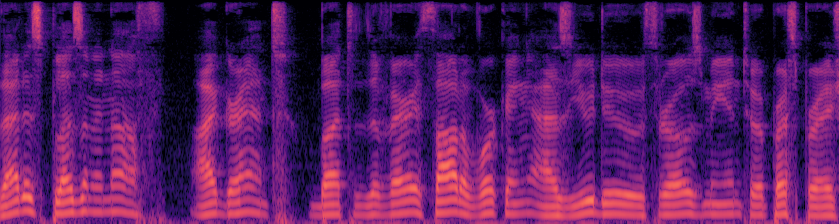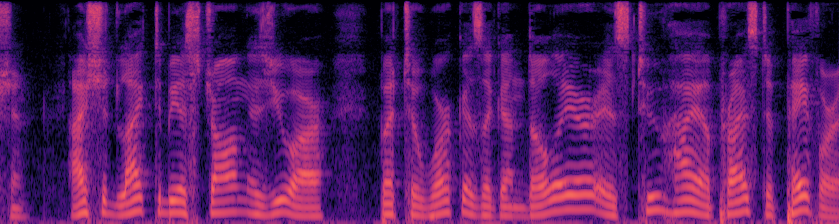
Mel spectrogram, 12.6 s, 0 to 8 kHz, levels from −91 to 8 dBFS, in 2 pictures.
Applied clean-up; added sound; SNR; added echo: none; none; none; none.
